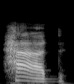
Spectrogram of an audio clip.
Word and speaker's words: had: So when you pronounce that D. Okay. Make sure that your tongue is not touching your teeth. If it does, um, it might sound like a V sound to us because it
